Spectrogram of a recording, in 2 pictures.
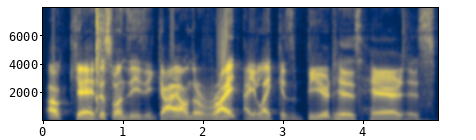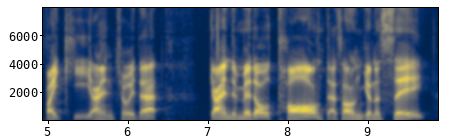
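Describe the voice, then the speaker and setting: A man's voice: medium pitch, unhurried, fairly bright tone, clean tone. A man streaming, reacting to a video with dry, blunt, teasing remarks. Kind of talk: casual live-stream commentary.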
